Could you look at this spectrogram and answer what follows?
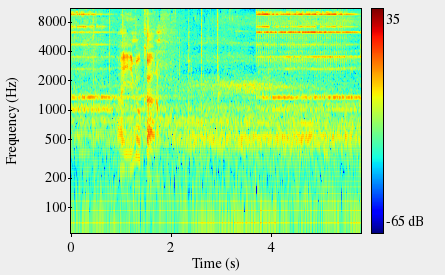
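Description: A telephone rings in the video game Control, a trilling bell that sounds twice near the start over a constant loud background hum, while someone speaks briefly over it.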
